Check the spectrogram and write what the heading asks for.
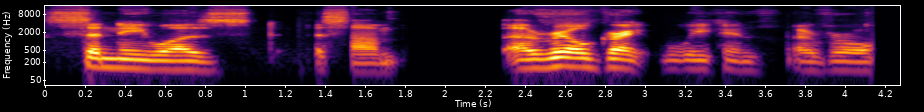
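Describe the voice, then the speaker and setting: Slow, halting man in casual interview. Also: medium pitch, no room sound, poor audio. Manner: halting, fragmented phrasing, some casual swearing. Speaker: professional wrestler being interviewed.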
